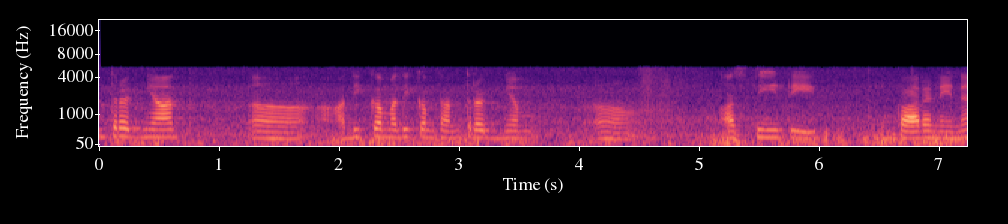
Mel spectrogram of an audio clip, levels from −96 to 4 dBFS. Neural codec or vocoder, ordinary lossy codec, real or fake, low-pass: none; none; real; 5.4 kHz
